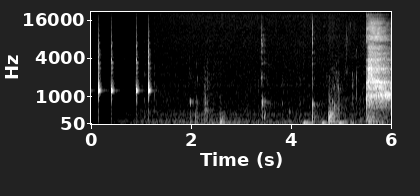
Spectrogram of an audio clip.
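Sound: drinking water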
